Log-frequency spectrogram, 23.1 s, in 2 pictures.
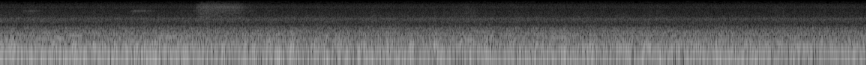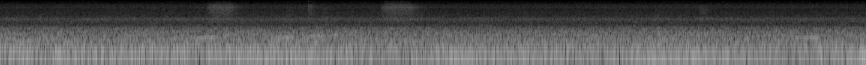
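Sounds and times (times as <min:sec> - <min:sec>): electric train rumbling: 0:00.0 - 0:23.0
compressed air hisses: 0:02.6 - 0:03.4, 0:16.6 - 0:17.3.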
